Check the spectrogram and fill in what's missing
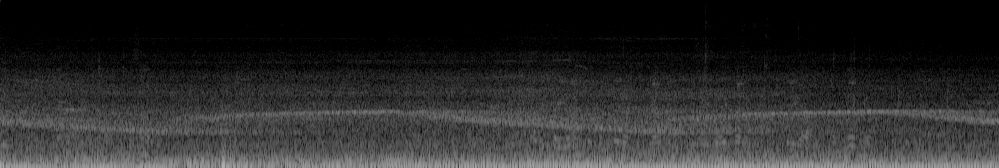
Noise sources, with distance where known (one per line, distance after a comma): siren, far
unidentified human voice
